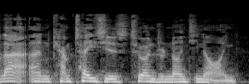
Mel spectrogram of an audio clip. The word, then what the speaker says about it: Camtasia: Camtasia.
